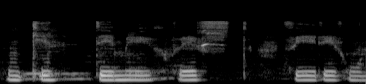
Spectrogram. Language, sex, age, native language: Icelandic, male, 8, Icelandic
